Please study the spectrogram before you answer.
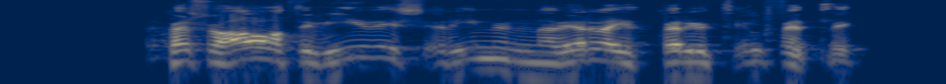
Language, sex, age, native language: Icelandic, male, 60-69, Icelandic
